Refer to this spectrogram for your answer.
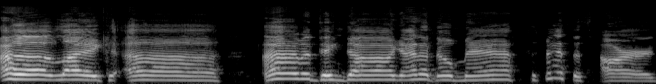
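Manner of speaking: high, slow, mocking ditzy woman voice.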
